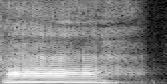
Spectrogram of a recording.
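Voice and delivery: high, drawn-out mock cry; dad's yelp, retold without real volume; imitated startled yelp. Retelling dad getting jumped on, imitated high yelp.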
